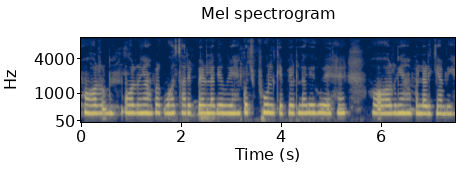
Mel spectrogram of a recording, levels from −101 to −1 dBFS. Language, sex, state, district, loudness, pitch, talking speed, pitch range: Hindi, female, Chhattisgarh, Korba, -26 LUFS, 245 Hz, 175 wpm, 240-250 Hz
